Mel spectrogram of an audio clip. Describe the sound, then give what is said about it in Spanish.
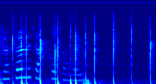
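Scattered clapping from a few people in a radio studio, a sparse, uneven run of sharp individual claps, with people talking over it. “Aplausos, por favor.”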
